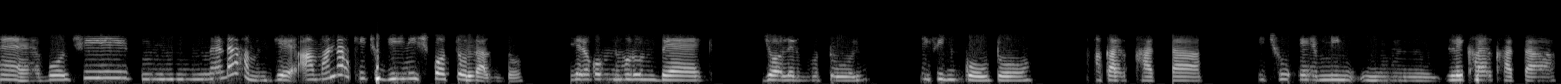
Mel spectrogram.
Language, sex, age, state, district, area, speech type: Bengali, female, 60+, West Bengal, Paschim Bardhaman, rural, conversation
